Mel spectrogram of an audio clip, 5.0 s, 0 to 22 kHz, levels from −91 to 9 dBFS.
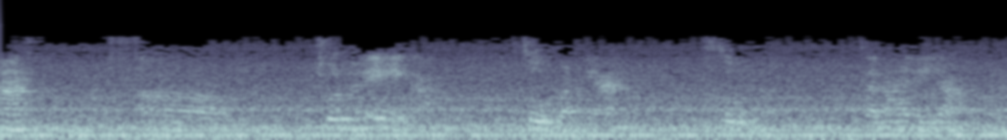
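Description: From start to finish the speech has a watery, swirly quality, with plainly audible damage: s sounds come out metallic, and the fine detail flutters as weak components drop in and out between frames. This is likely MP3 compression, with the encoder short of bits and the damage pointing to a low bitrate around 32 kbps. It discards quieter frequency content it judges unimportant.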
